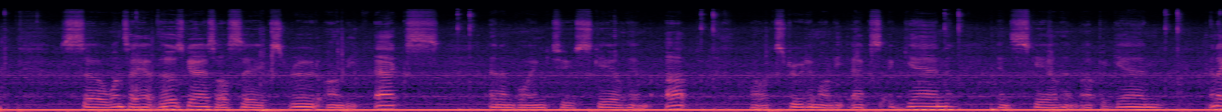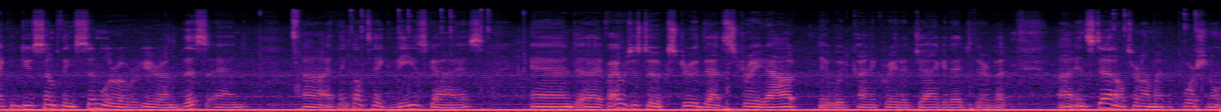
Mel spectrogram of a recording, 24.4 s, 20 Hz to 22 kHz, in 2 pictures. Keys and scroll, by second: 2.6 e, 5.9 s, 7.7 e, 10.5 s.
